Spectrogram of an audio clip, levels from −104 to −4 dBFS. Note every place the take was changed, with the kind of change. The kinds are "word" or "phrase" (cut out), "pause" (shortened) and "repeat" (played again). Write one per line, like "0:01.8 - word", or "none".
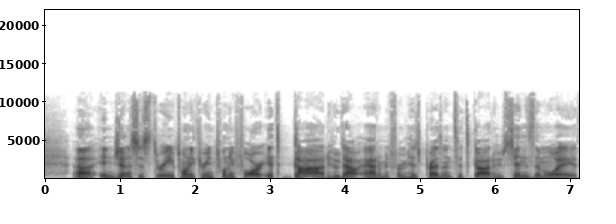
0:01.7 - word
0:04.0 - word
0:04.6 - word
